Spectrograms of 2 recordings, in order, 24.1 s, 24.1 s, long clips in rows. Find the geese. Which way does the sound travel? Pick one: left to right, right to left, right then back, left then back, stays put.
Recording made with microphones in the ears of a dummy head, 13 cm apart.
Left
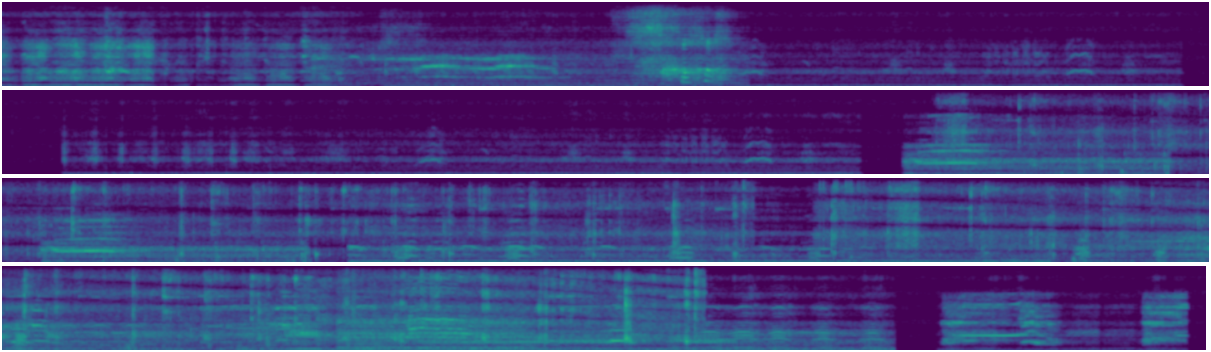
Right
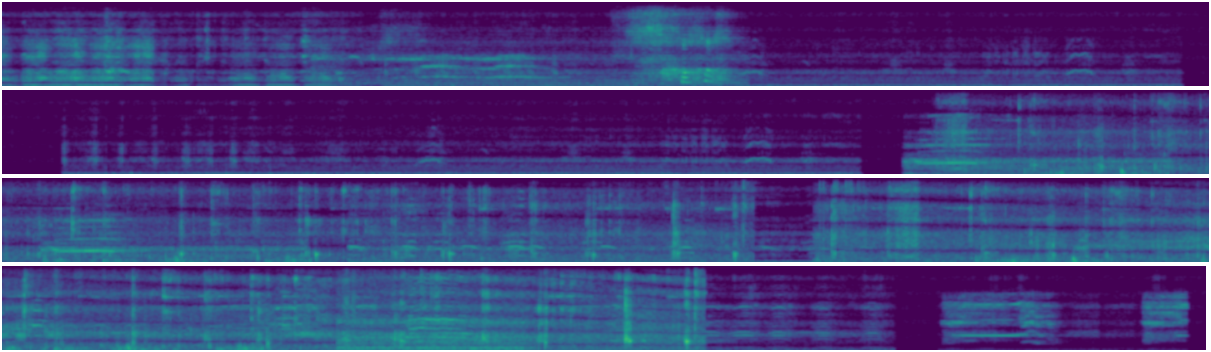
right to left.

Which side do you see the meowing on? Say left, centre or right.
right.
